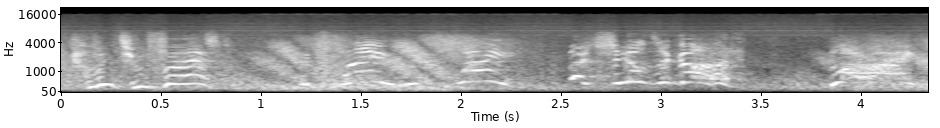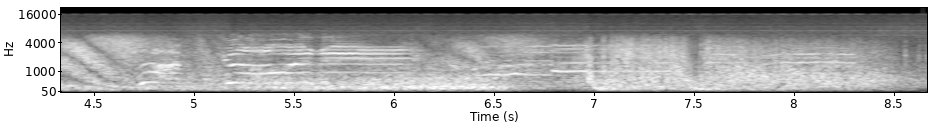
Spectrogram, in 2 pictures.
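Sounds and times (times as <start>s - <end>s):
speech: 0.2s - 6.0s
sharp electronic zaps: 0.5s - 7.7s
space-combat arcade video game explosive booms: 0.5s - 8.5s
space-combat arcade video game electronic blasts: 0.6s - 3.0s, 3.8s - 7.9s.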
